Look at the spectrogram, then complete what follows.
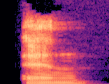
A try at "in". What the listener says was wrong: Not N, but in. In.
